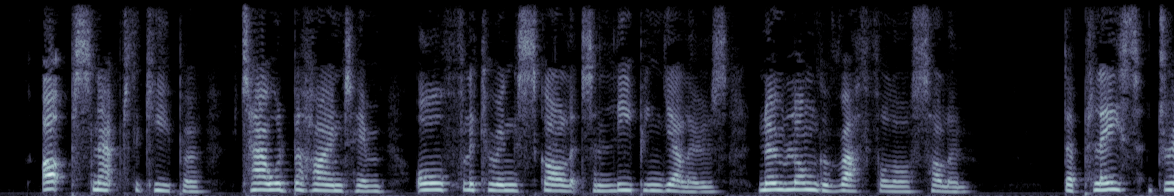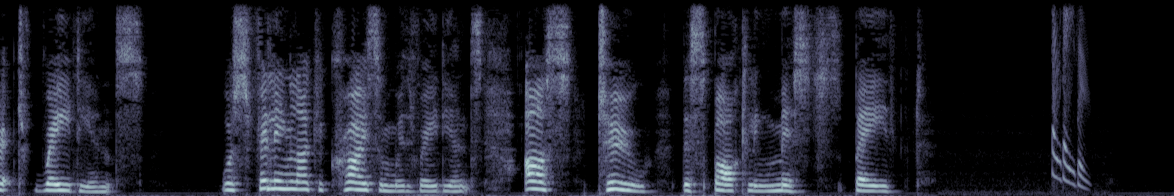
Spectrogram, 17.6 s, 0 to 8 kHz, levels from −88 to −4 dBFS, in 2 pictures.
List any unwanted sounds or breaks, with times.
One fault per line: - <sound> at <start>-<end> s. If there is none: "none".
- chirp at 16.7-17.0 s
